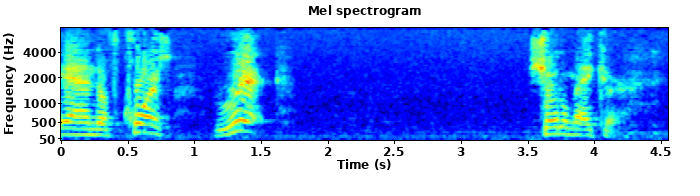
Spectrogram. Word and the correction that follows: Schottelmeyer: Is that how you pronounce it? – Schottelmeyer. – Rick. And everybody looks, Rick Schottelmeyer.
